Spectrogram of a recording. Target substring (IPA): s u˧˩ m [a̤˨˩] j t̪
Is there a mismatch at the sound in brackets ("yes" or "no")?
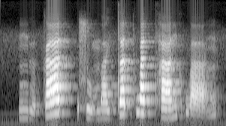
no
